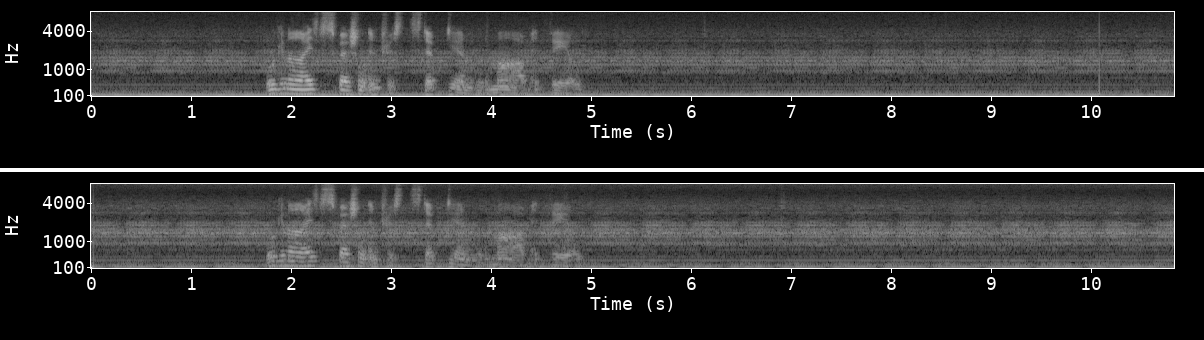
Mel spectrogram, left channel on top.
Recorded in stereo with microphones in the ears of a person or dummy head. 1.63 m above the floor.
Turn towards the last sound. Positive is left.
turn(degrees=0)  # may be behind; listen again after turning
